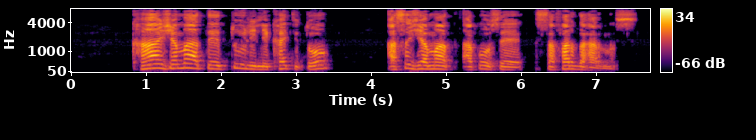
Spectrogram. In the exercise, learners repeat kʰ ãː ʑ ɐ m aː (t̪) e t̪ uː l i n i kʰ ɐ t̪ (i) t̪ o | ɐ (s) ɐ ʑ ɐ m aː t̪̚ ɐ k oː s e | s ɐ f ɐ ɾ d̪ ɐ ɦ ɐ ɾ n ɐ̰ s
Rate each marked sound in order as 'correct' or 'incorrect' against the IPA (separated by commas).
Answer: correct, correct, correct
